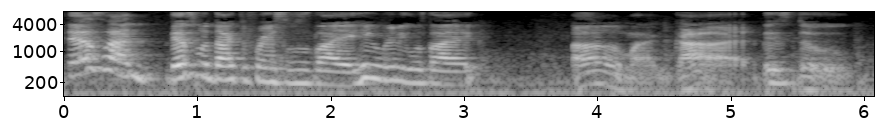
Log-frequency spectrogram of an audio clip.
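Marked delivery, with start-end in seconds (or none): 3.8-5.9 low, slow mock exasperation; eye-rolling exasperation. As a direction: drag it out like an imitated eye roll. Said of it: "rolling his eyes".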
